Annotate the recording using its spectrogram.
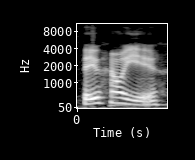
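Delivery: ordinary delivery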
